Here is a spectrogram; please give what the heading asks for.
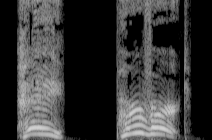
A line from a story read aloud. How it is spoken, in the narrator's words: He yelled with unlikely courage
